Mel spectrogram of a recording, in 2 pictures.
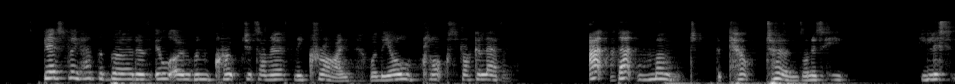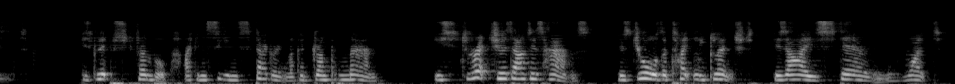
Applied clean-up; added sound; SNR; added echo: neural mask model DeepFilterNet 3.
